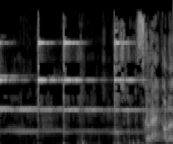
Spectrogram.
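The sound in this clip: Two bells ringing with bright, sustained metallic tones that linger throughout, struck again a few times, while people talk over them.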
